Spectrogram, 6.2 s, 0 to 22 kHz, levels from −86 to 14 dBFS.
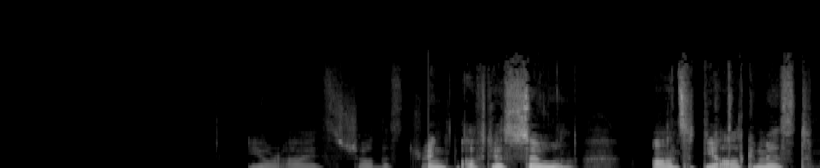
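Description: From 0 to 3.21 s the speech collapses by about 25 dB in mono, turning faint, likely one channel inverted so the shared centre cancels.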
